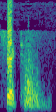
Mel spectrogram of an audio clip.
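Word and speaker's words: Seeckt: Sect. That's not how it's spelled. Oh, that, according to Ed Butler, is correct pronunciation.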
